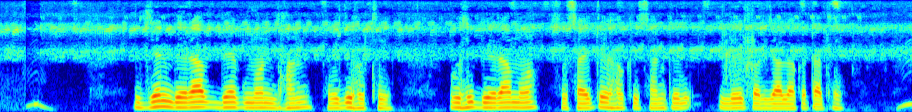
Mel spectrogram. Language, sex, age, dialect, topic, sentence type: Chhattisgarhi, male, 25-30, Eastern, banking, statement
